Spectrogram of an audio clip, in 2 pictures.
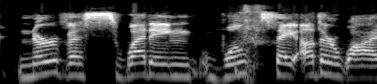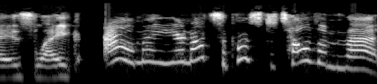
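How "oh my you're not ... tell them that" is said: squeaky voice pitched way up high. Retelling a nervous character's reaction, in an odd Mickey Mouse-like voice. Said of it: "I don't know what that accent was".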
